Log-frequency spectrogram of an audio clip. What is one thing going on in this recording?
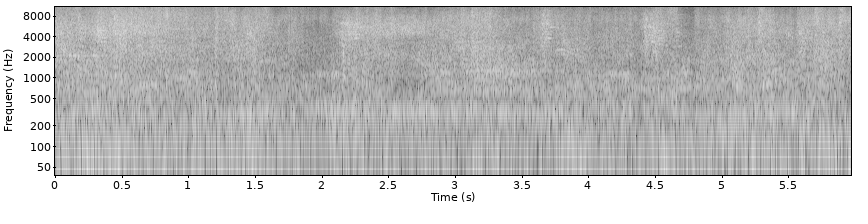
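Spells crackle and blast in a game battle.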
